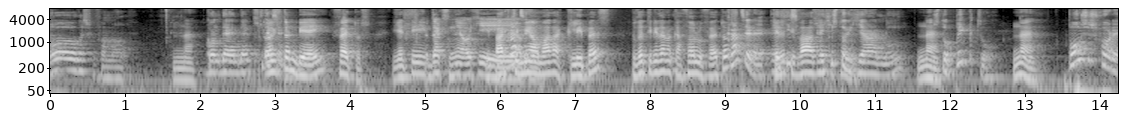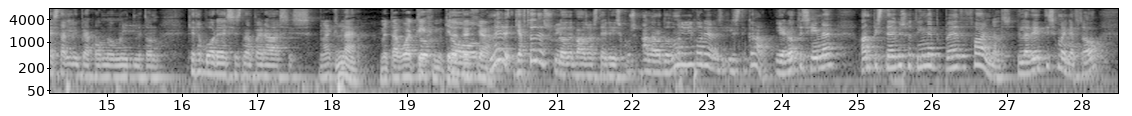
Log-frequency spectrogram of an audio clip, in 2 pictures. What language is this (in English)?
Greek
